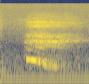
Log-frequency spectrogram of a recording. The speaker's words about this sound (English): Taking some deeper breaths.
